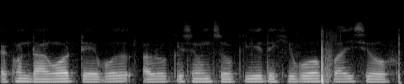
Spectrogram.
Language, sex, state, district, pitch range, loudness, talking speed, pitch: Assamese, male, Assam, Sonitpur, 125-130 Hz, -22 LUFS, 120 wpm, 130 Hz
